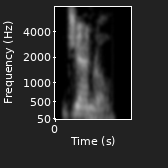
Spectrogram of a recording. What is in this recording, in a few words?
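"general", American English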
